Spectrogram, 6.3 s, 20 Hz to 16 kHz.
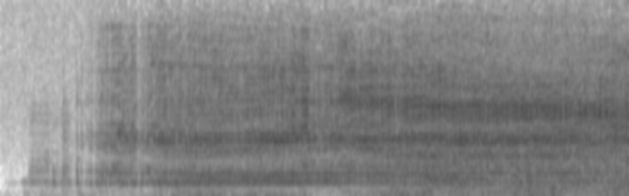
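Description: Trix Class 52 model locomotive motor and gear train powered up on the bench, a steady close whirring grind with a fine ratcheting rattle that starts after a second and holds evenly.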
